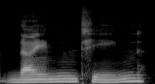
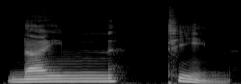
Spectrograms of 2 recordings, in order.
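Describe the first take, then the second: First: It is said fast, with part of an ending lost. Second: It is said slowly, with each ending finished. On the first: "When you say it fast, you lose some of that ending" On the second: "Remember to finish up the nine"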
